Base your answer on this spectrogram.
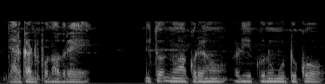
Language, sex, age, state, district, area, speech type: Santali, male, 45-60, Jharkhand, Bokaro, rural, spontaneous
